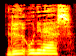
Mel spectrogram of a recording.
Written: lydunivers

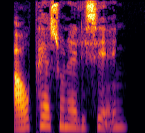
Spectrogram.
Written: afpersonalisering

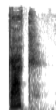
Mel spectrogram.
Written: gak

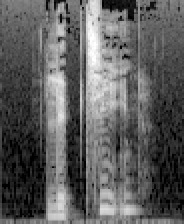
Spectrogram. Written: leptin

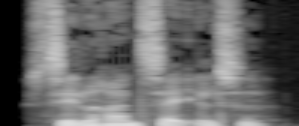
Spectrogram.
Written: selvransagelse

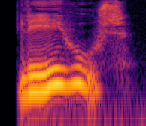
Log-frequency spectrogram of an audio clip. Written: lægehus

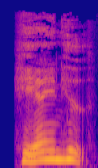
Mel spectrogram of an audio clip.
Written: hærenhed

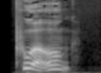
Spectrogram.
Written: purung

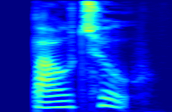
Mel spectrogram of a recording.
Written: bagtå

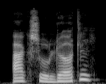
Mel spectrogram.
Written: axolotl

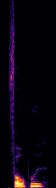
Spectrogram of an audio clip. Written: forbud

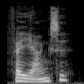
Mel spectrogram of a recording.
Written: fajance

